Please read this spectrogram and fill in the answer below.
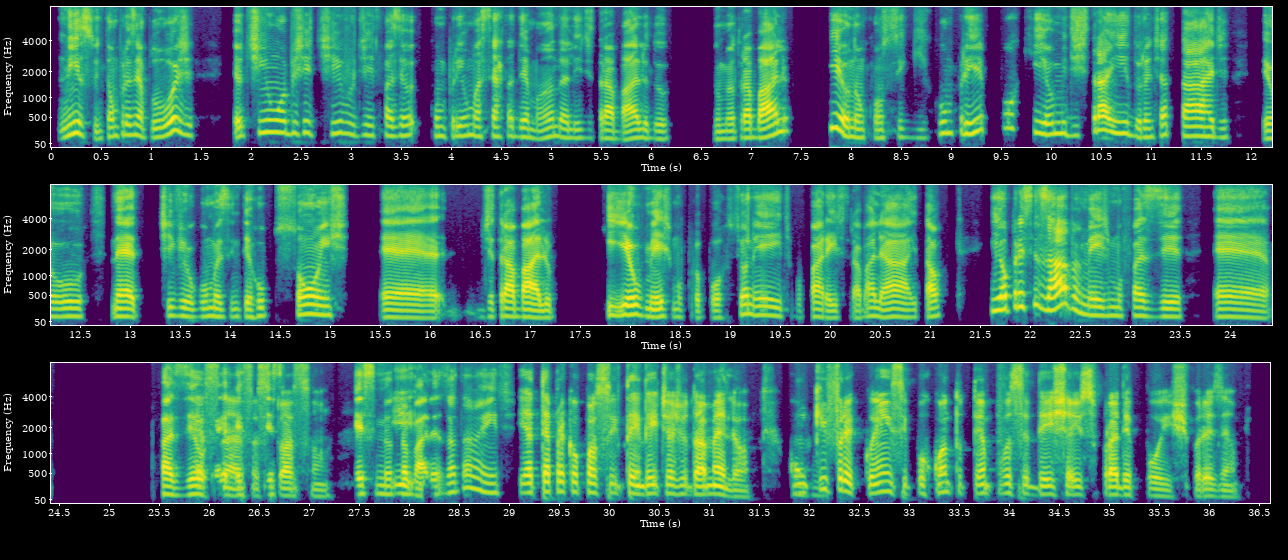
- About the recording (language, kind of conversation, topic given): Portuguese, advice, Como você descreveria sua procrastinação constante em tarefas importantes?
- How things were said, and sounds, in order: none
